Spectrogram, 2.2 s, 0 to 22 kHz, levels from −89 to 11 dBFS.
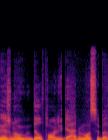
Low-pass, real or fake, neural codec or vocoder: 14.4 kHz; fake; codec, 44.1 kHz, 2.6 kbps, DAC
